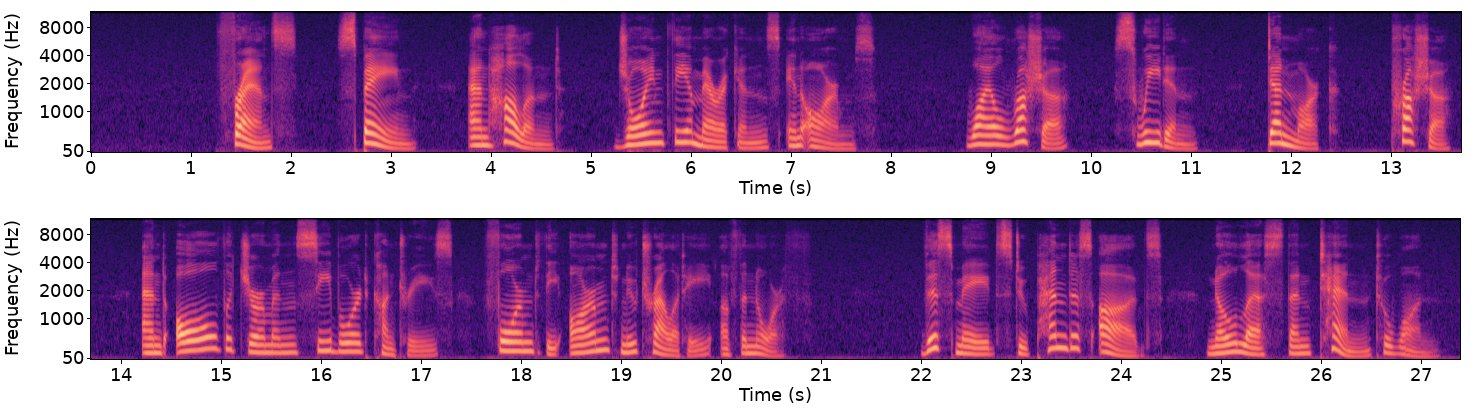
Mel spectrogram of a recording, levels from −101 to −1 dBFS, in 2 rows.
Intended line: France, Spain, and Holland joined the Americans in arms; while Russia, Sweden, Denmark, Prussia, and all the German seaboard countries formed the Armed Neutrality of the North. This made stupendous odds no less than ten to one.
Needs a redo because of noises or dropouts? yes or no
no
